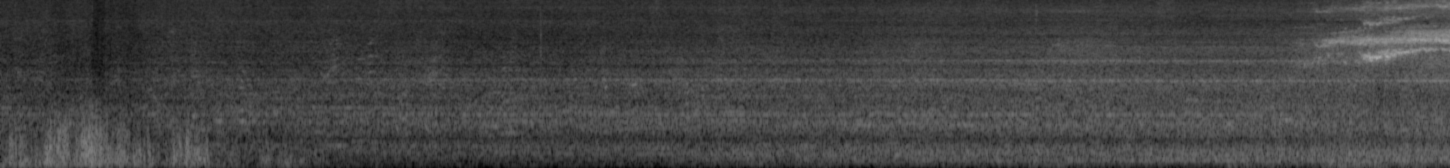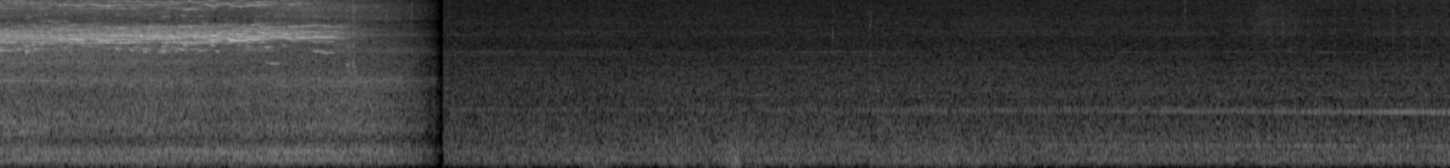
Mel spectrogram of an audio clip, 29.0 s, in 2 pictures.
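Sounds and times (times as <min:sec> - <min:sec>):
train rumbling past: 0:00.0 - 0:19.5, 0:23.4 - 0:29.0
metallic wheel squeal: 0:13.1 - 0:18.0.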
